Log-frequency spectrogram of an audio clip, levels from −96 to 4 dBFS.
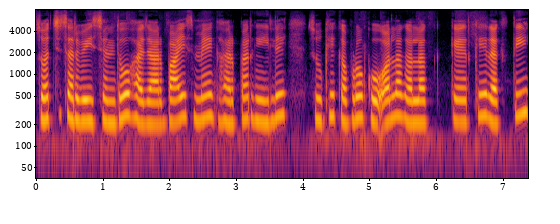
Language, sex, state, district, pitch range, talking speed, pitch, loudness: Hindi, female, Odisha, Khordha, 220-255 Hz, 130 wpm, 230 Hz, -16 LUFS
